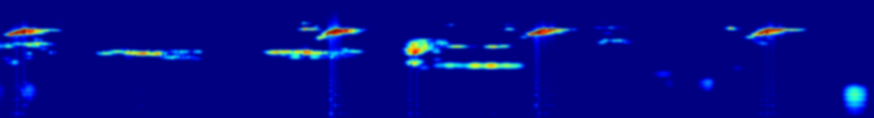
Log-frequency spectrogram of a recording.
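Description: Birds chirping in the background: a short, high, rising chirp repeated about once a second, with a few scattered lower calls between.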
